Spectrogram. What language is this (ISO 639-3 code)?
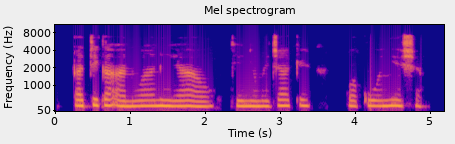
swa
